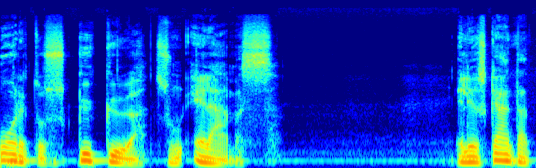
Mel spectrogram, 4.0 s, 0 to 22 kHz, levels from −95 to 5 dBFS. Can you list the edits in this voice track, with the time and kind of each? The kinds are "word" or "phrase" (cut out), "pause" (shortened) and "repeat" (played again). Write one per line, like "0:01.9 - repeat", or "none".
0:01.1 - pause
